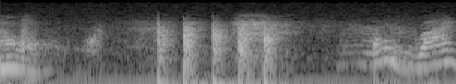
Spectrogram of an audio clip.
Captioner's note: knocking at door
